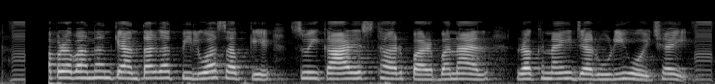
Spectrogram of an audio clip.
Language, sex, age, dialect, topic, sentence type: Magahi, male, 18-24, Western, agriculture, statement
